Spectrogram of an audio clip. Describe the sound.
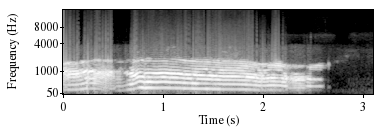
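A single person imitates a tiger roar: one loud, drawn-out vocal growl-howl lasting a couple of seconds with a brief break near the start, then cutting off into silence.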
